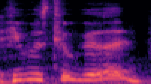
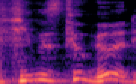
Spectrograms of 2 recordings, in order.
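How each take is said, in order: First: Said in the usual way. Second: Laughing, high praise. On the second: Real, not acted. Friend praising the maintenance dude, laughing. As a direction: giggle it out in delight.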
